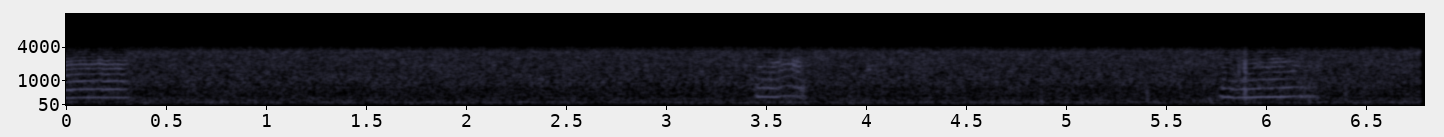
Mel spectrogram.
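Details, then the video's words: Sleeping male domestic cat snoring on a bed beside another cat; three short, whistled, slightly rising snores at the start, near three and a half seconds and near six seconds, over a steady low room hum. "the Snoring Kitty"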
